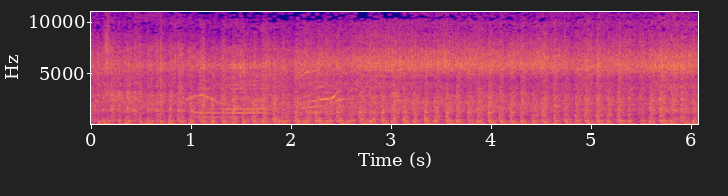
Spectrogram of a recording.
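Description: Loud music driven by fast, steady drumming, with a few sliding high notes over it in the first half.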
